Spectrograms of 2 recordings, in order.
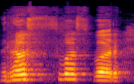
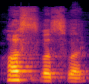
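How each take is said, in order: First: The first word begins with an r sound. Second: The first word begins with an h sound. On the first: The speaker calls it right. "આને બોલાય રસ્વ સ્વર" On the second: The speaker calls it wrong. "નહીં કે હસ્વ સ્વર"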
